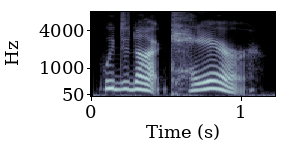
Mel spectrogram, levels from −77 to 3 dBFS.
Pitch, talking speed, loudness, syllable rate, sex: 225 Hz, 195 wpm, -16 LUFS, 3.6 syllables/s, female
